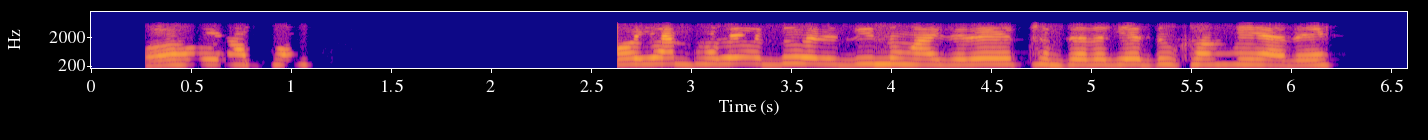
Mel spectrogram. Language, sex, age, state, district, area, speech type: Manipuri, female, 60+, Manipur, Imphal East, rural, conversation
